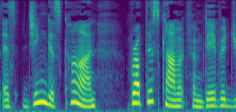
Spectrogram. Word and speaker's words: Genghis Khan: The correct, that is, Mongolian pronunciation of the name is Genghis Khan.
